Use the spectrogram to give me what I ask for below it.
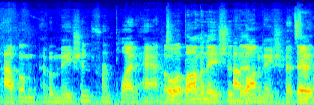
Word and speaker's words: Abomination: Oh, Abomination. Abomination. That's the right pronunciation.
